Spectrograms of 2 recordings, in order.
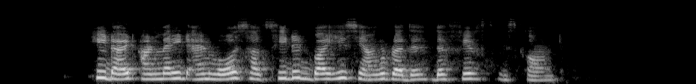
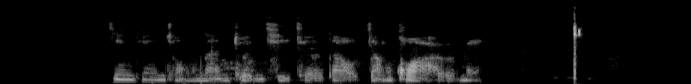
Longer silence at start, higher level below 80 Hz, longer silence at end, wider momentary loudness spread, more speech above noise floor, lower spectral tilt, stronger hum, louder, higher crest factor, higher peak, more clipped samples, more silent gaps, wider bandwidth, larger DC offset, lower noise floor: second, 0.95 s vs 1.1 s; about the same, -72 dBFS vs -72 dBFS; first, 1.4 s vs 1.1 s; second, 13 LU vs 17 LU; about the same, 57 dB vs 55 dB; first, -5 dB/octave vs -3 dB/octave; neither; first, -17 LUFS vs -28 LUFS; second, 16 dB vs 32 dB; about the same, -2 dBFS vs 0 dBFS; neither; neither; second, 8 kHz vs 10 kHz; neither; second, -73 dBFS vs -86 dBFS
